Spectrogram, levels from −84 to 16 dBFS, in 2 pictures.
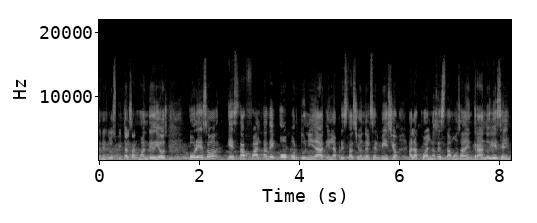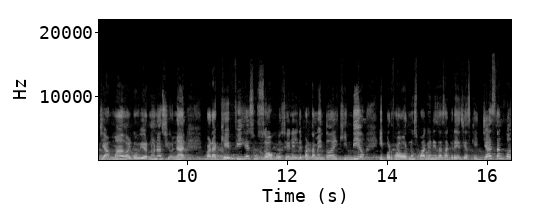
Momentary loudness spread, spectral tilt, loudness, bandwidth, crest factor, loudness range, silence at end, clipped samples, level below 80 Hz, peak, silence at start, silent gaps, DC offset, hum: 7 LU; -4 dB/octave; -21 LUFS; 15.5 kHz; 16 dB; 2 LU; 0 s; under 0.1%; -64 dBFS; -4 dBFS; 0 s; none; under 0.1%; none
